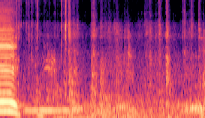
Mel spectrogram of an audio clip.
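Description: Tournament-quality pigeons coo at a pigeon seller's in Ultadanga, starting with one loud, close, gliding coo and followed by softer scattered coos and flutter against a busy background.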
